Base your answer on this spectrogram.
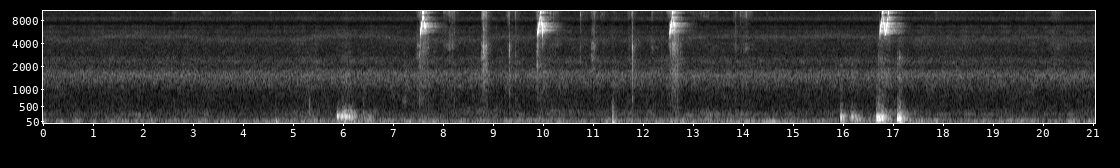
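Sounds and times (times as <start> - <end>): high bird-like chirps: 7.5 - 7.9, 9.9 - 10.4, 12.5 - 12.9, 16.7 - 17.2.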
